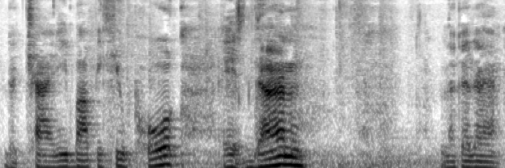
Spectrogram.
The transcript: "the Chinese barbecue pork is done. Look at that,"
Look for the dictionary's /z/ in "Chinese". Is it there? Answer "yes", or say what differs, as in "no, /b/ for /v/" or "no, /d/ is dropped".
no, /z/ is dropped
